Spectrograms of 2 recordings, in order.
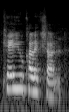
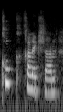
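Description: First: The first part is spelled out as K-U. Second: The first part is said as one word, cook. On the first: The speaker calls it right. "It's KU Collection" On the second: The speaker calls it wrong. "not Cook Collection"

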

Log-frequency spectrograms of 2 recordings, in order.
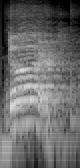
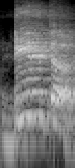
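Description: First: The vowel sounds like 'er' before the r. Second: The vowel sounds like 'ee' before the r. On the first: The speaker calls it right. "आयचा उच्चार देखील अच होतो" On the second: The speaker calls it wrong. "डिर्ट नाही"

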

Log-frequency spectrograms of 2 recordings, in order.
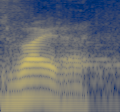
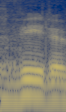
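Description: First: It uses the traditional old British pronunciation. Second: It uses the common everyday pronunciation. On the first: This is the older, traditional way to say it. "the traditional pronunciation is vita" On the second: This is how most people say it. "Everybody says vita"

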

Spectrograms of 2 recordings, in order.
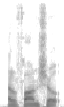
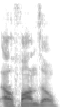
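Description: First: The middle consonant is an sh sound. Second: The middle consonant is a plain s sound. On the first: The speaker calls it right. "Pronouncing the sh is sound is very important" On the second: The speaker calls it wrong. "He gets offended if you pro- pronounce it as Alfonso"

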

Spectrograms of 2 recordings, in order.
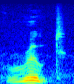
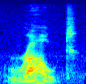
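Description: First: The word sounds like 'root', rhyming with 'boot'. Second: The word has a vowel unlike 'root'. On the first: "pronounced like R-O-O-T" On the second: "you will hear people say route"

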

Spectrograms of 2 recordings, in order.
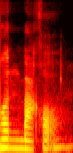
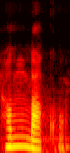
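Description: First: A hard n sound comes before the b. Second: An m sound comes before the b. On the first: The speaker calls it wrong. "Di siya yung matigas na honbako" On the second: The speaker calls it right. "Hindi, humbako"

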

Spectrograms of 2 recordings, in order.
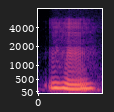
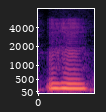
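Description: The two takes are said the same way.

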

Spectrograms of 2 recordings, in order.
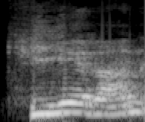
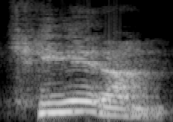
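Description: The two takes are said the same way.

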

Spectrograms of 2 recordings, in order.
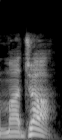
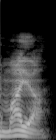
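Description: First: The name is pronounced the English way. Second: The name is read as spelled, Polish style. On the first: This is how English commentators say it. The speaker calls it right. "Anglicy mówią Maja" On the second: This is just how the name is written. The speaker calls it wrong. "pisze się Maja"

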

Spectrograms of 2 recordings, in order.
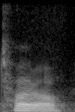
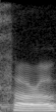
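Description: First: The name is said with a French pronunciation. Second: The name is said the family's hometown way. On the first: This is how French speakers say it. "in the French way" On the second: This is how the family and hometown say it. "that is the way the family pronounced the name"

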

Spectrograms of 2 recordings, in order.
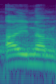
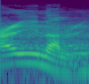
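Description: First: The first sound is plain, without throat pressure. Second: The first sound is pressed from the throat. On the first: The speaker calls it wrong. "আইনাল বললে হবে না" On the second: The speaker calls it right. "আইনটা আমরা গলায় চাপ দিয়ে উচ্চারণ করব"

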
